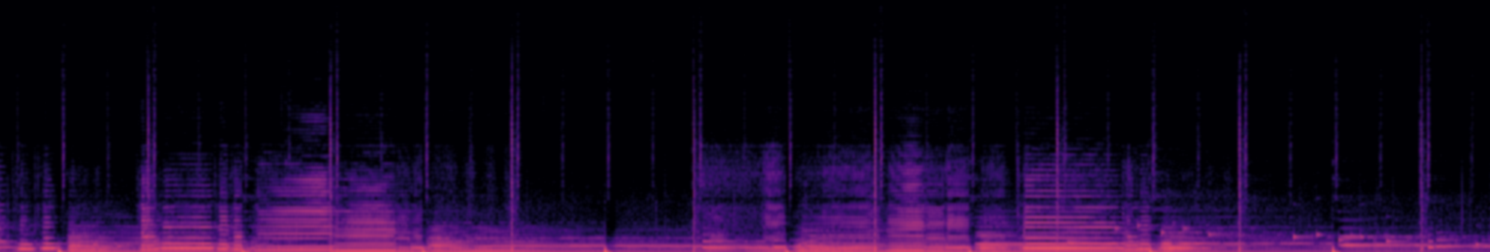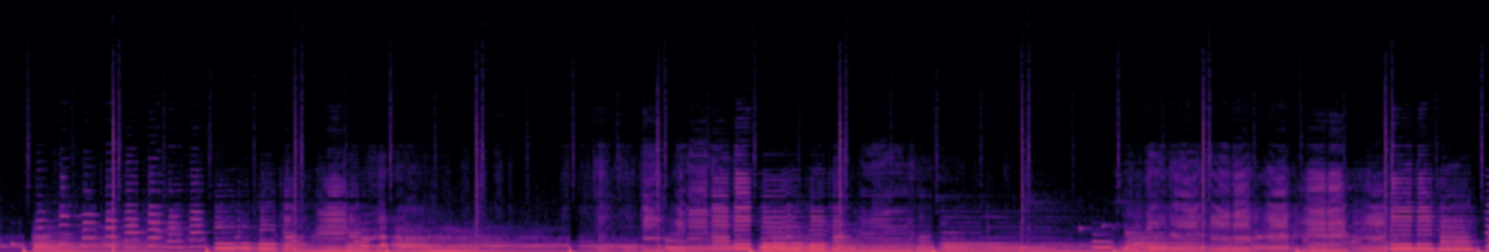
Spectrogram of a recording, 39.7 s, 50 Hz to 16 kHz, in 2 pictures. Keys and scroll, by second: 0.3 s, 9.4-10.0 typing, 17.5 p.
